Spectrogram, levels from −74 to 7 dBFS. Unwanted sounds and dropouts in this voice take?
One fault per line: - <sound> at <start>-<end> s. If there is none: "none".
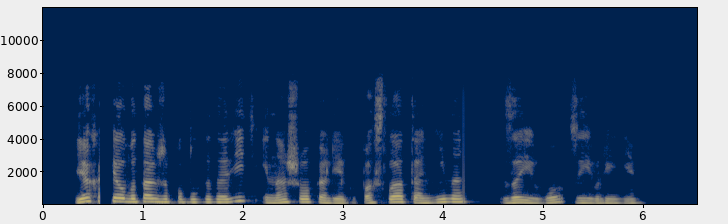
- dropout at 0.6-0.7 s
